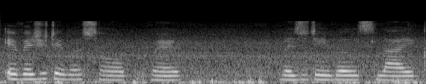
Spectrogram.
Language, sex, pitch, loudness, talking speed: English, female, 210 Hz, -19 LUFS, 100 wpm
